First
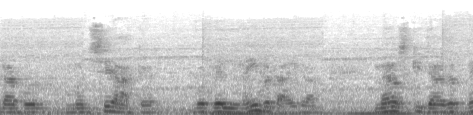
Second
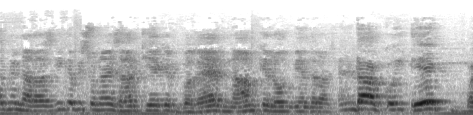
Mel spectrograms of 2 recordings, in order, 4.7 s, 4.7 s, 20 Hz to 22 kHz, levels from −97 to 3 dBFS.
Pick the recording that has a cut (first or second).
second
